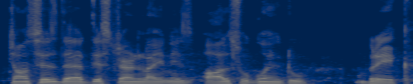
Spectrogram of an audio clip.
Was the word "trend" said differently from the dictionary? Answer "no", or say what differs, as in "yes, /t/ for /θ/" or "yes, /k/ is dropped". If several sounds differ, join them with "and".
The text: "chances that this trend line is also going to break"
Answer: yes, /ɹ/ is dropped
